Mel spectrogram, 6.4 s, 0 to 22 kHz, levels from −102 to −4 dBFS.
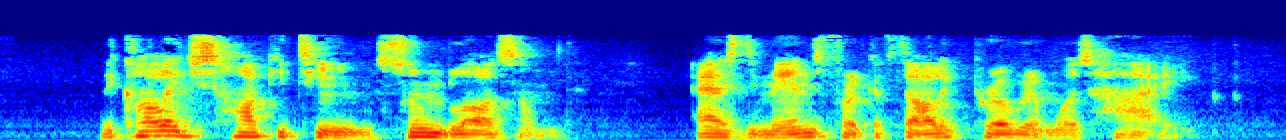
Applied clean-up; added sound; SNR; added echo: none; none; none; none.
